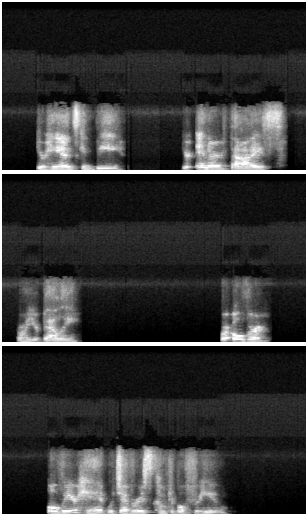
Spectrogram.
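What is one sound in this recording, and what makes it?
A woman speaks calmly, in short phrases, through an online call.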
